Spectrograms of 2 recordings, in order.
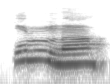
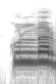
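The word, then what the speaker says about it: قُلْنَا: তখন উচ্চারণটা হয়ে যাবে কুলনা।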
